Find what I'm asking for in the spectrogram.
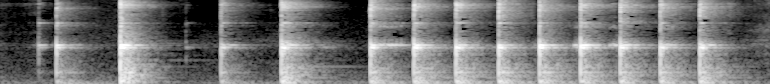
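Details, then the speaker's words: Boat trailer hub bearing outer race being driven in with a socket and hammer: about a dozen taps, the later ones quicker with a clear high ring, showing the race is fully seated against the shoulder. "that tells you that the bearing is home, that's against the shoulder."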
